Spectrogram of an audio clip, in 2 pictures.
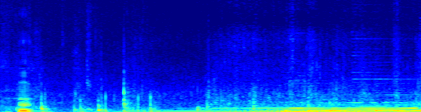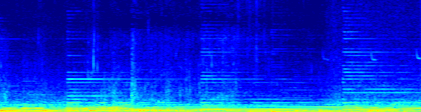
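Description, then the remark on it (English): A boat moves through water across a sea: after a few seconds of knocks and bumps, a steady engine-like drone and rushing water swell up and hold loud to the end. “Let's get on the fucking boat, because this thing ain't going to last long in this water, I tell you.”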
